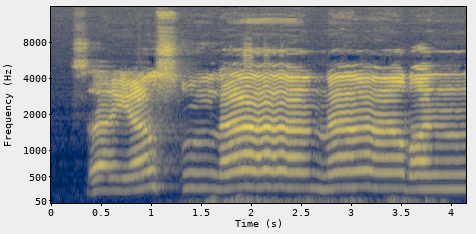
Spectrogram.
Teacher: ra tebal, tapi ikhfanya tipis karena tanwin ketemu dengan za huruf tarqiq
